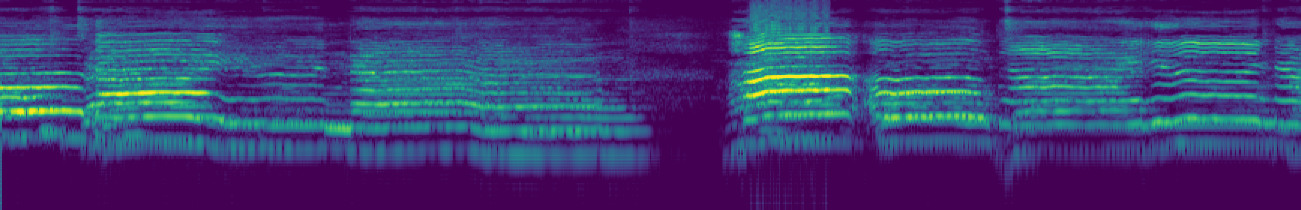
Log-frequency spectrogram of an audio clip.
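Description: Women's voices singing unaccompanied, drawing out a birthday song in long held notes. There is a short break about four and a half seconds in before the next phrase.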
